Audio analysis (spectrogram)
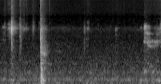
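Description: Paper for a slimline deer card being cut with scissors: a couple of short, crisp snips, the loudest about a second in, then quiet with faint ticks and a last small snip near the end.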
